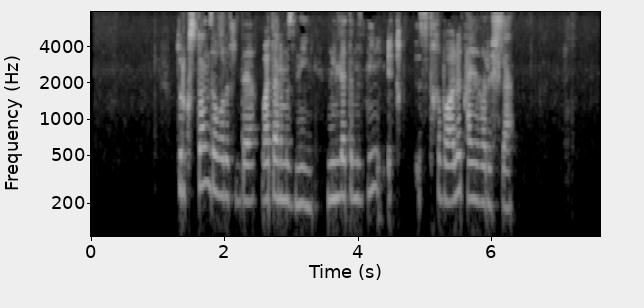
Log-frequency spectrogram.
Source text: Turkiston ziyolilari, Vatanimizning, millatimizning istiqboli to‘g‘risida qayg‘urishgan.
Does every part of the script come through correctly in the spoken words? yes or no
no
